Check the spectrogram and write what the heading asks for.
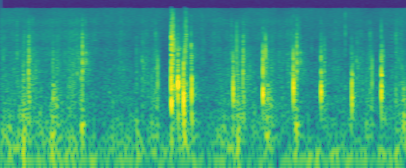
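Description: Faint footsteps sound effect: quick, uneven steps, about three a second, with a louder cluster of hits a little before the halfway point.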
